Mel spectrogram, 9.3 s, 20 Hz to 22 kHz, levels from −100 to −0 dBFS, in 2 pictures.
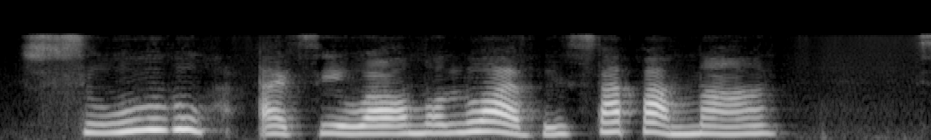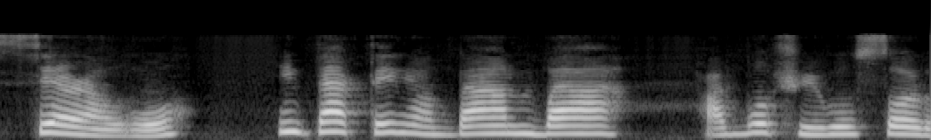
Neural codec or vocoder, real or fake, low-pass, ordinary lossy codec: codec, 16 kHz, 1 kbps, FunCodec, trained on LibriTTS, 50 frames a second; fake; none; none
